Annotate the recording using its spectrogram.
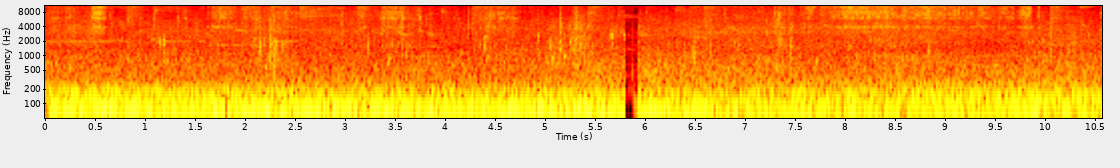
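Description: Wind buffeting a body-worn camera's microphone as a steady low rumble, with faint scattered clicks from handling the spinning rod and reel. The sound cuts out for an instant just past halfway.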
